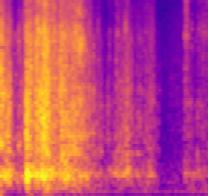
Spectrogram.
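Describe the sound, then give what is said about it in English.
Paper crinkles and rustles as a parcel is unwrapped after its string is cut. A busy, uneven spell of crackling handling noise eases briefly, then resumes softly. “Open it, Daddy, open it. Okay, okay, lean back so I can cut the string. There it is.”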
